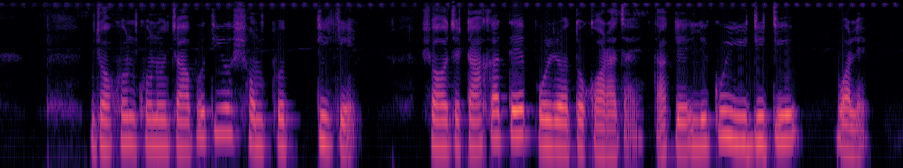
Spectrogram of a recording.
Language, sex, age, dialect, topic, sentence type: Bengali, male, 18-24, Northern/Varendri, banking, statement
